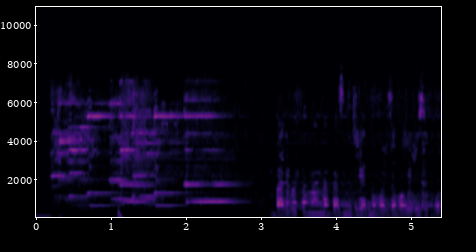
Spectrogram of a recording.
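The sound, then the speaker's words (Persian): A phone rings at a coronavirus hotline centre in Herat: a bright, melodic electronic ringtone plays for about three seconds, then a voice begins speaking. “تماس هایی که پی در پی وصل می شود و اکثران از علائم بیماری کرونا می گویند.”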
